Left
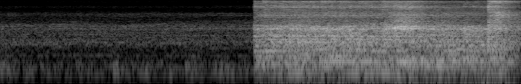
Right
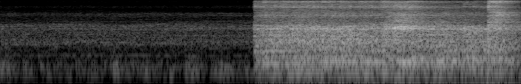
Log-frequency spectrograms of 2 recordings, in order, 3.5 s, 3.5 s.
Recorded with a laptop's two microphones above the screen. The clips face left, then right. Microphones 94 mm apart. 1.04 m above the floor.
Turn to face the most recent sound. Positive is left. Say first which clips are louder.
# left 1 dB
turn(degrees=0)  # may be behind; listen again after turning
